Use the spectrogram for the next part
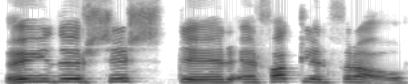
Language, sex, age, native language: Icelandic, male, 10, Icelandic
